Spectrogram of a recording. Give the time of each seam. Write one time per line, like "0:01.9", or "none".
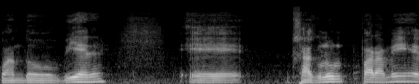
0:01.6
